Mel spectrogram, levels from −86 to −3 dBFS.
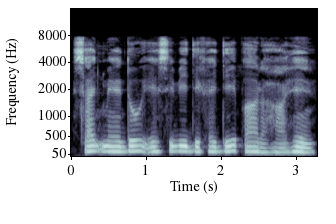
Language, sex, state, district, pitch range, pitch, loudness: Hindi, male, Arunachal Pradesh, Papum Pare, 115-130 Hz, 120 Hz, -18 LUFS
